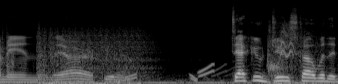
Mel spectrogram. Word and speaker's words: Deku: the mario tiger right yes no it's it's deku it's it's not deku it would be an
